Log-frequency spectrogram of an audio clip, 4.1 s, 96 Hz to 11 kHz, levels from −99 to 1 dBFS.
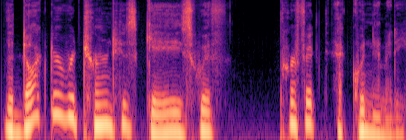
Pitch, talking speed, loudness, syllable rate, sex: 140 Hz, 120 wpm, -17 LUFS, 4.8 syllables/s, male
